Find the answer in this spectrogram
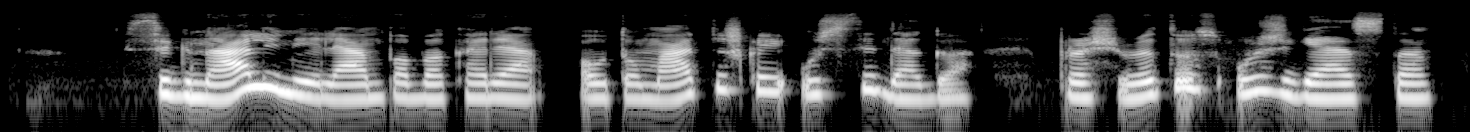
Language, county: Lithuanian, Marijampolė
